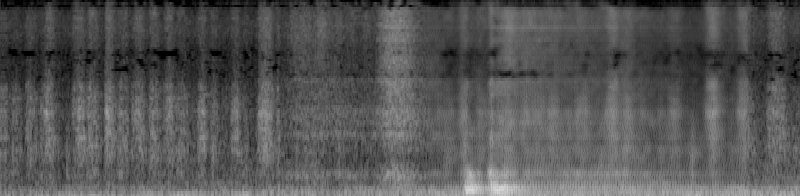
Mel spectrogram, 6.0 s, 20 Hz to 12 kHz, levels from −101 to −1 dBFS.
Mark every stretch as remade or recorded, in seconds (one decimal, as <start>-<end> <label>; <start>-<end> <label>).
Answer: 0.0-3.2 recorded; 3.2-5.6 remade; 5.6-6.0 recorded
